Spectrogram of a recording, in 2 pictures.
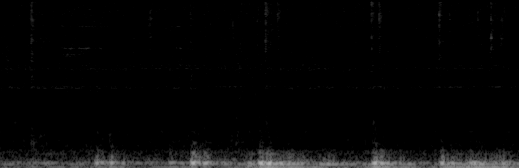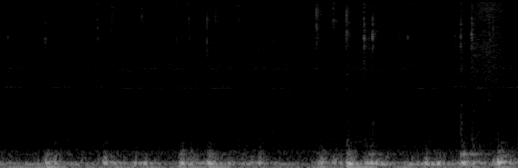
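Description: Typing on a computer keyboard: irregular keystrokes, several a second, heard mostly as dull low thumps with faint clicks on top.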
